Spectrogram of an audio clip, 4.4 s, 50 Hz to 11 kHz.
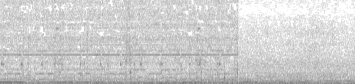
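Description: Faint stepper-motor tones of a 3D printer at work, stepping between a few pitches every second or so over a steady low hum.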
